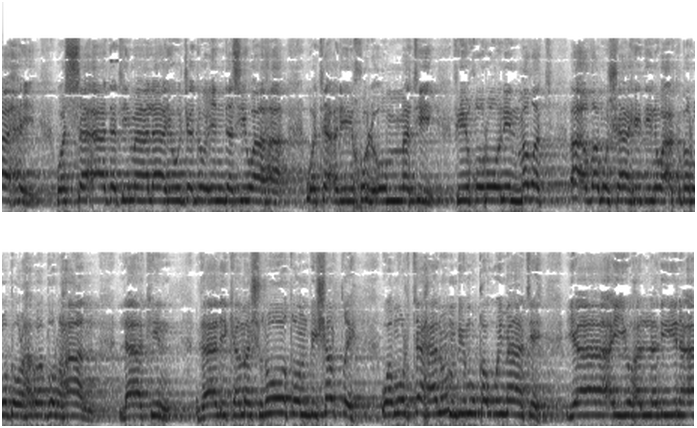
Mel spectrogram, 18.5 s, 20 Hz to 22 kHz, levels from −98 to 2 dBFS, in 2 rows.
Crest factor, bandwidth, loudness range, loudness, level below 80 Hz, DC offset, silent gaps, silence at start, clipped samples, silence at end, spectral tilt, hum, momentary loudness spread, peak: 10 dB; 11 kHz; 1 LU; -13 LUFS; -44 dBFS; under 0.1%; none; 0 s; under 0.1%; 0 s; -4.5 dB/octave; none; 5 LU; -4 dBFS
